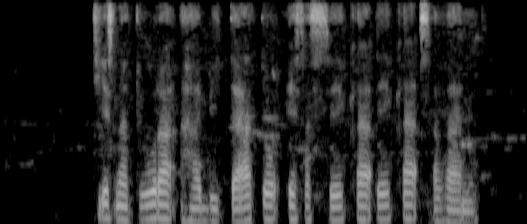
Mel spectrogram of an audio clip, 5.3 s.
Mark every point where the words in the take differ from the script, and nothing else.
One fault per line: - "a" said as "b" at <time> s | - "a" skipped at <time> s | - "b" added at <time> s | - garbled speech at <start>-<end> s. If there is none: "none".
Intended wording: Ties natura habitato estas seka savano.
- "seka" added at 3.8 s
